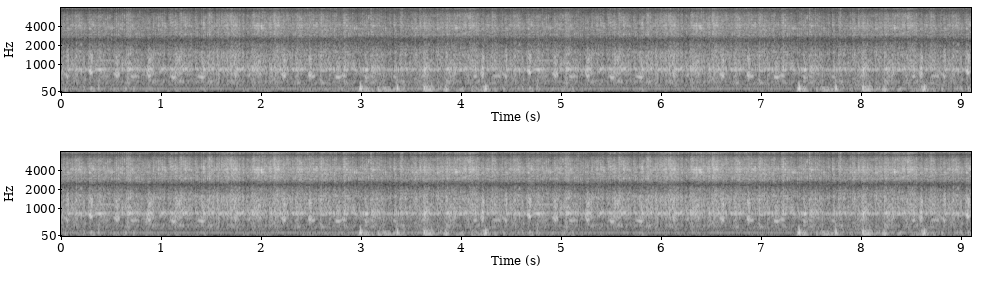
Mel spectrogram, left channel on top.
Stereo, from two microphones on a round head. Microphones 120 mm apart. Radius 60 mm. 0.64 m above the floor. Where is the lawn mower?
30° right (ahead or behind).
